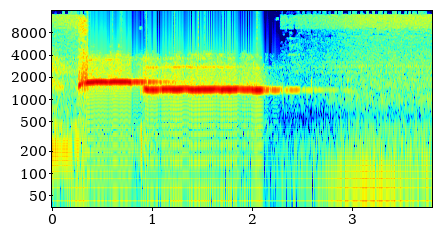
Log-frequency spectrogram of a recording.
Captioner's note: whistling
